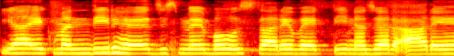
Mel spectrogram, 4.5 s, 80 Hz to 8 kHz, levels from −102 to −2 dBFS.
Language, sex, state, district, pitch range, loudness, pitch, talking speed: Hindi, female, Jharkhand, Deoghar, 220-235 Hz, -13 LUFS, 230 Hz, 160 wpm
